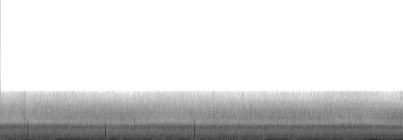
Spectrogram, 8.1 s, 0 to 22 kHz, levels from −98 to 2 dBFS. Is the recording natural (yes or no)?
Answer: yes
